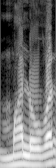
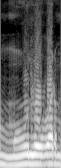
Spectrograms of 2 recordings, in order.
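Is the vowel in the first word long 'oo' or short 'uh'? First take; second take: short uh; long oo. First: The first word has a short 'uh' vowel. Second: The first word has a long 'oo' vowel. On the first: The speaker calls it right. "मल over right है" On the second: The speaker calls it wrong. "इसको मूल over मत पढ़ना, ये गलत है"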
